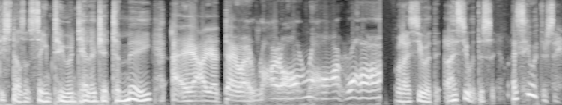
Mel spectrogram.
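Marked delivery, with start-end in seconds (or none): 0.0-5.1 fake, dim-sounding, put-on British accent. Trying out how an accent comes across, the speaker talks in a put-on British accent. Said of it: "What about a British accent like this?".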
